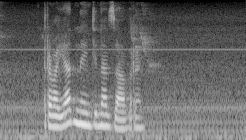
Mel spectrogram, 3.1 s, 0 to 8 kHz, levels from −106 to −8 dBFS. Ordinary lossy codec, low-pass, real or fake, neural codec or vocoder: none; none; real; none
